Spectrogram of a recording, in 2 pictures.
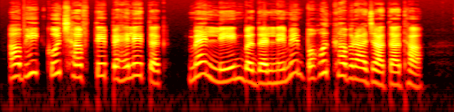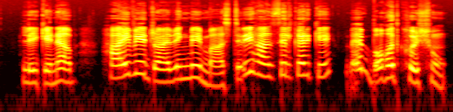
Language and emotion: Hindi, happy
